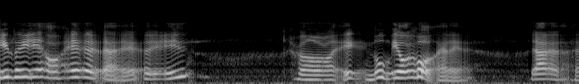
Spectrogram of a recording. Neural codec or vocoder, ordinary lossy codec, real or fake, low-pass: autoencoder, 22.05 kHz, a latent of 192 numbers a frame, VITS, trained on many speakers; none; fake; 7.2 kHz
